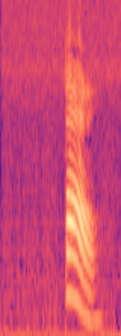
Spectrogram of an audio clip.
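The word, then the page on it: biao4: tone 4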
